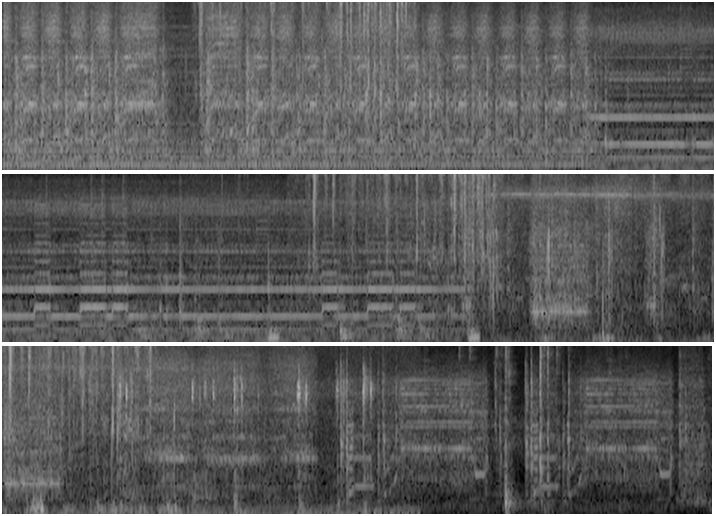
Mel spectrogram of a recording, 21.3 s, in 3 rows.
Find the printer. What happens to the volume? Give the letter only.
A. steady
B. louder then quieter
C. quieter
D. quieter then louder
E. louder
C.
